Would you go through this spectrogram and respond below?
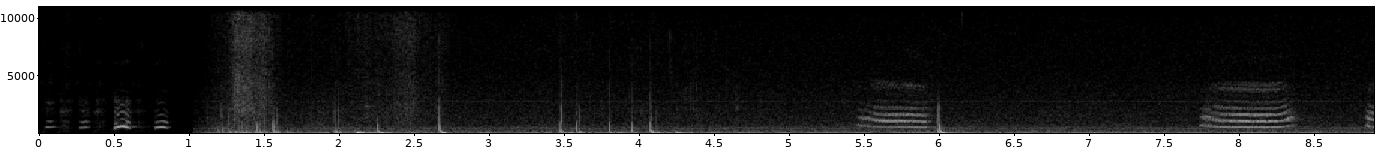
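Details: Domestic cat yawning, from a compilation of lazy cats and kittens gathered from TikTok: two drawn-out, arching meow-like yawns late in the clip, each rising then falling, preceded by short faint calls and scattered thumps and handling noises.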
